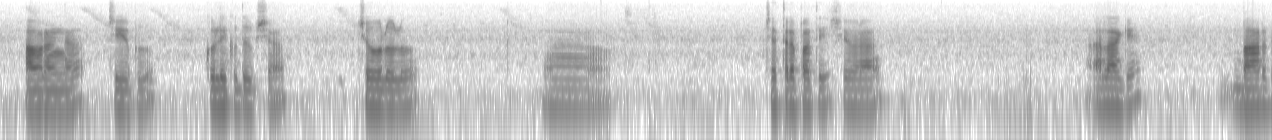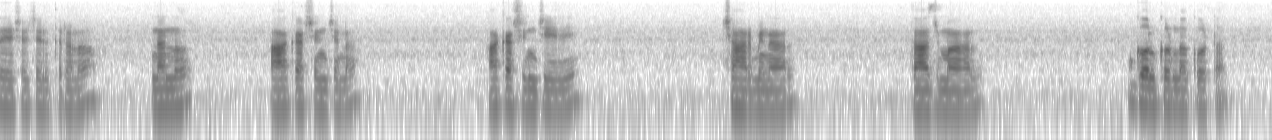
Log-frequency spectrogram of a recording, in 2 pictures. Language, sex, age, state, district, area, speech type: Telugu, male, 30-45, Telangana, Peddapalli, urban, spontaneous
